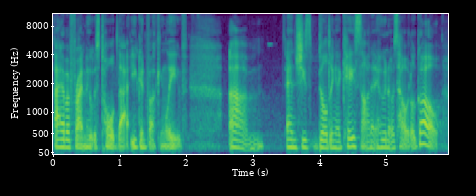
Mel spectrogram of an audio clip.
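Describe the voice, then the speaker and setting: With an American accent and vocal fry, a woman speaks at a fairly quick pace and fairly low pitch on a very clean recording with a silent background. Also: ordinary pitch variation. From Minnesota, US. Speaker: entertainment media personality. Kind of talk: casual podcast interview.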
